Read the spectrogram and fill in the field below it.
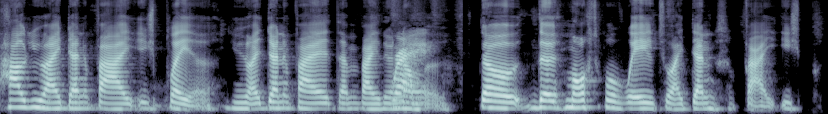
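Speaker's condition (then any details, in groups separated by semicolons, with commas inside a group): Deafblind, born deaf; hearing aid on right, cochlear implant on left, about 40 degree visual field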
